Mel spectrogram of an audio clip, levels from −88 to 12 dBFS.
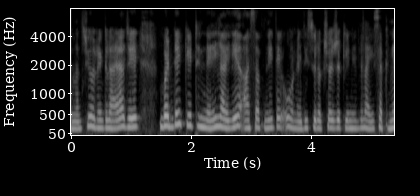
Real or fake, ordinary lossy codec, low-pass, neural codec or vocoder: fake; none; none; codec, 16 kHz, 2 kbps, FreqCodec, smaller model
